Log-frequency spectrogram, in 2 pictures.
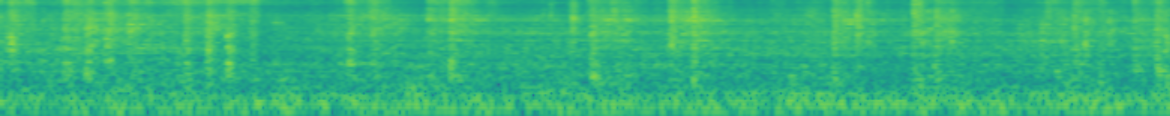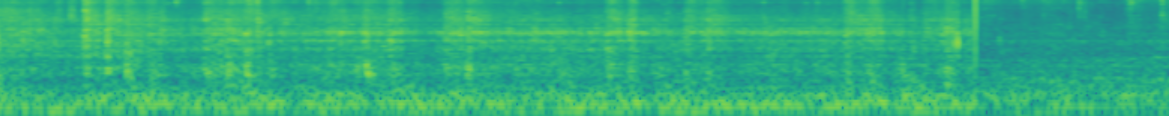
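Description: Passenger train running along the line, heard from inside a sleeper compartment: a steady low rumble with wheels knocking and clicking over the rails and the carriage rattling. Near the end the higher rattle drops away and the rumble goes on.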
